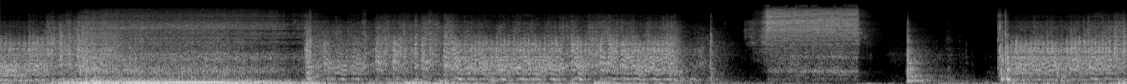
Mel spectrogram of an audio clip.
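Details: 1953 Buick (6-volt) being fed by its restored fuel system, with fuel just starting to come up through the filter: the starter cranks in a steady rhythm with occasional faint catches as the engine tries to fire, then drops off; it cranks without starting.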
